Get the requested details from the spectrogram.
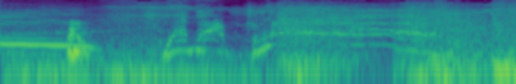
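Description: A squawky, duck-like voice shouts loudly.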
